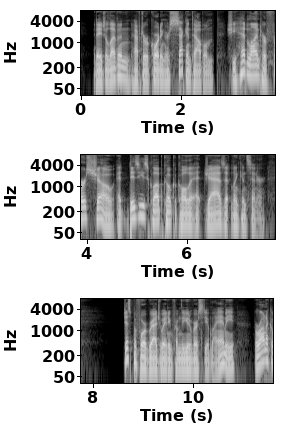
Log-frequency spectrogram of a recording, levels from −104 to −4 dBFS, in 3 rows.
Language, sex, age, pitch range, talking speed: English, male, 30-49, 80-100 Hz, 160 wpm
